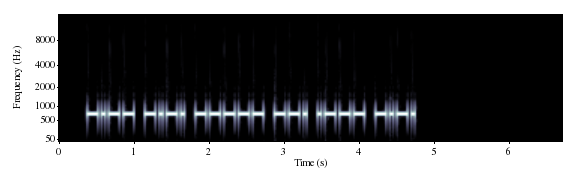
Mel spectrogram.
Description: Morse code, heard as a keyed tone, about 25 wpm, 700 Hz. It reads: YC0GJC
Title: DXCC-100 Call Signs - 6 Characters - Repeated 3x - 25wpm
